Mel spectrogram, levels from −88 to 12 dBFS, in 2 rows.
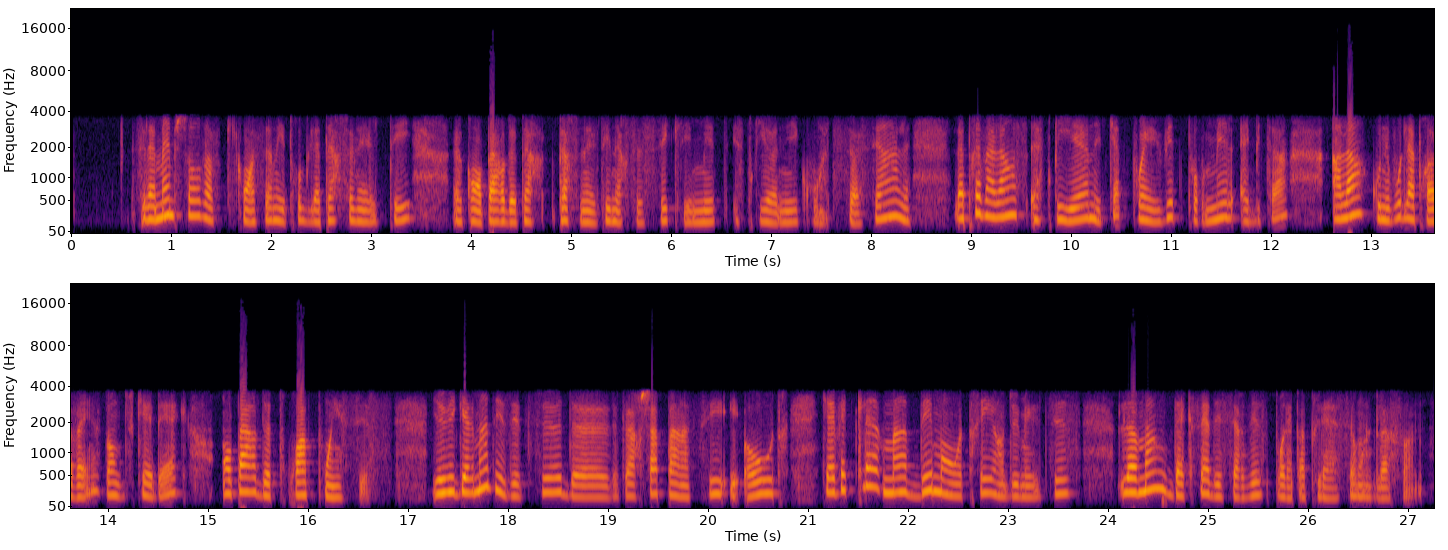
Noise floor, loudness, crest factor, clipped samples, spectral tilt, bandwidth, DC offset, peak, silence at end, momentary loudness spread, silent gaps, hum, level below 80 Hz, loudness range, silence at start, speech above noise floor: -48 dBFS; -18 LUFS; 18 dB; under 0.1%; -8 dB/octave; 7 kHz; under 0.1%; 0 dBFS; 0.15 s; 11 LU; none; none; -68 dBFS; 3 LU; 0.7 s; 30 dB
